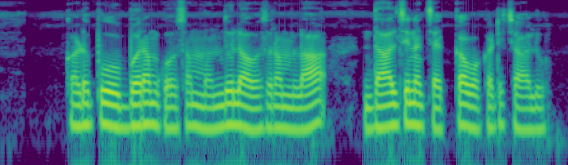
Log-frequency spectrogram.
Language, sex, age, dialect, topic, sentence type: Telugu, male, 18-24, Southern, agriculture, statement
